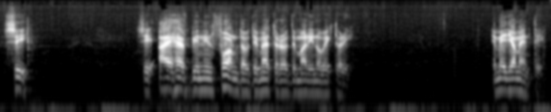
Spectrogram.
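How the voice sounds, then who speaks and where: A man's voice: medium pitch, sharp tone, exaggerated voice. A man playing a pompous, impatient Cuban official in radio drama, with a Spanish accent and formal, florid phrasing, on an old recording. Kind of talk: 1940s-50s radio drama acting.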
